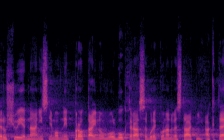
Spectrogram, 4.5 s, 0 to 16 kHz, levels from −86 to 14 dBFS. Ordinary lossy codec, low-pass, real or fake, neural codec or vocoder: Opus, 64 kbps; 14.4 kHz; real; none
